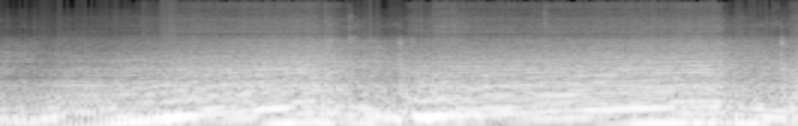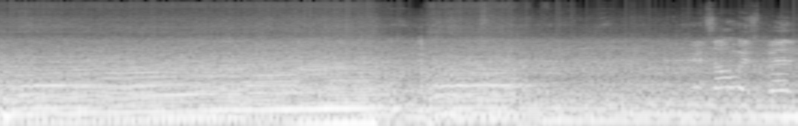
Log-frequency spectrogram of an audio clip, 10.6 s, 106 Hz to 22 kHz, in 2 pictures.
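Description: A supercharged 2013 Scion FR-S engine pulls hard through the revs, its note climbing steadily with brief dips at gear changes, loud and close throughout.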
